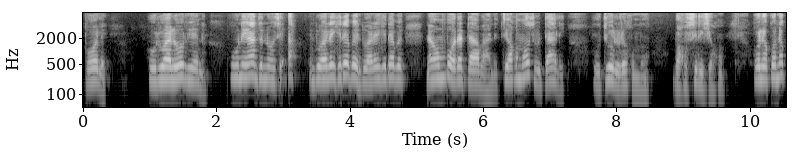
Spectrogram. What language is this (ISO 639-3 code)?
lto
